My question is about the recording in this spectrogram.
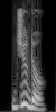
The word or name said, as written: judo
